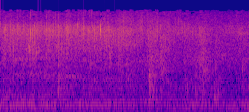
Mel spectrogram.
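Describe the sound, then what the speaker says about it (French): Peppered steaks cooking in a frying pan, giving a soft, steady crackling sizzle with fine pops, fairly quiet and close, without any speech. "Faire cuire des steaks."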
